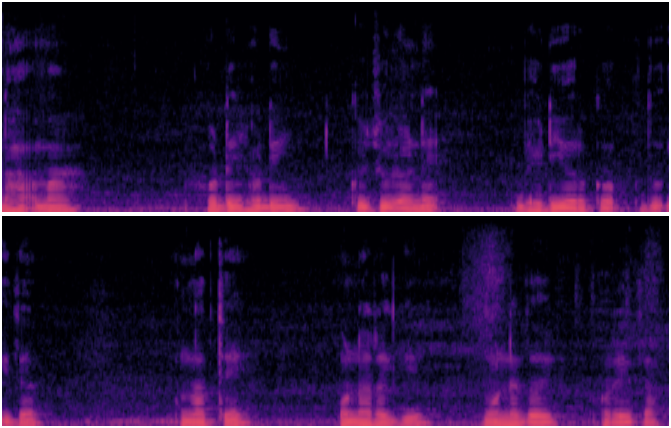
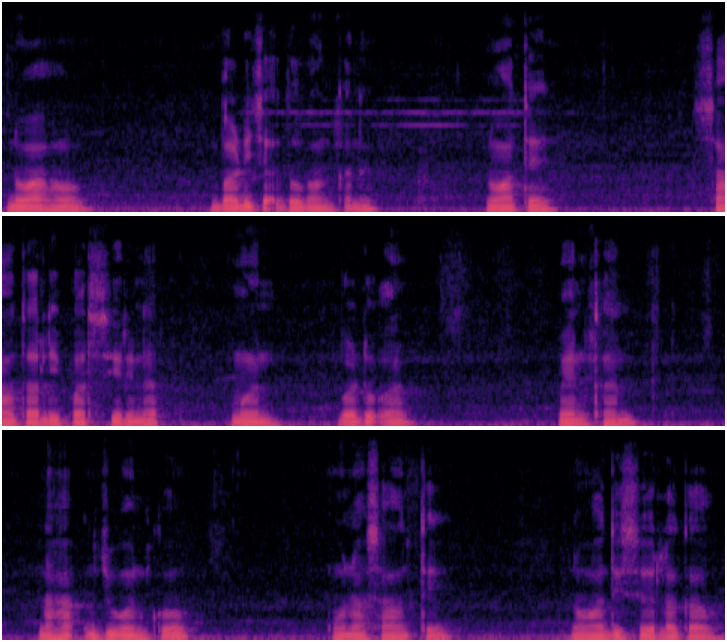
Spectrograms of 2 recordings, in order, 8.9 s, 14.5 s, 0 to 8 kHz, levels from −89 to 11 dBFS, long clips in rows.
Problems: none marked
